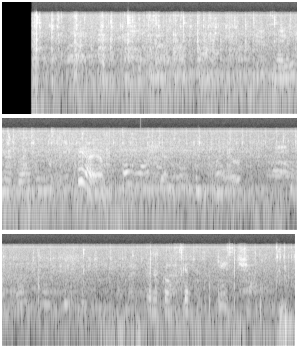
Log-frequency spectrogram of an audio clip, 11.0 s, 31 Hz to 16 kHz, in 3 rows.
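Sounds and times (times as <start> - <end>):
carriage wheels and harness rattling: 0.4 - 11.0
pony hoofbeats trotting: 0.4 - 11.0.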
